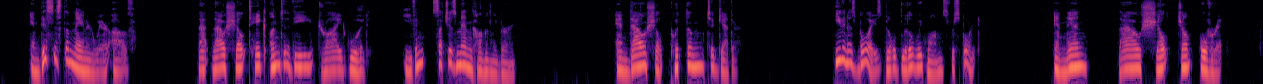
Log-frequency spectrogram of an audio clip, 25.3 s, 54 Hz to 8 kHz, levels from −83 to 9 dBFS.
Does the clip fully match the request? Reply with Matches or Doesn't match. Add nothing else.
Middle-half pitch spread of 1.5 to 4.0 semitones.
Doesn't match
